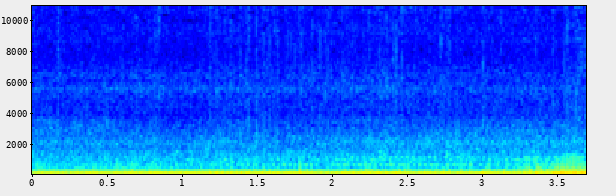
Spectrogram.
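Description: A 1995 Honda Magna VF750C cruiser motorcycle engine runs steadily at close range, a loud continuous droning hum with a slight rise in revs near the end, with no talking over it.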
